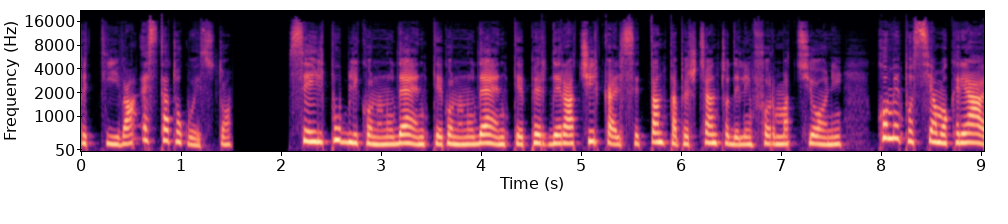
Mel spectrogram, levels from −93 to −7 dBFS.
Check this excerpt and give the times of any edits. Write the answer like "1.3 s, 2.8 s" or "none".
3.6 s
